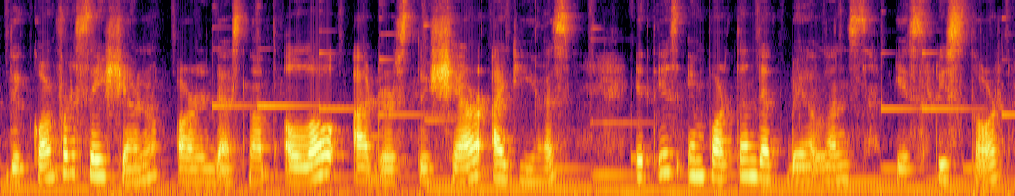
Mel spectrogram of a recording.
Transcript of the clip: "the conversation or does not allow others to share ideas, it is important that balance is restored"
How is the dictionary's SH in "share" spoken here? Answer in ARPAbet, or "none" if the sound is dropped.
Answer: SH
